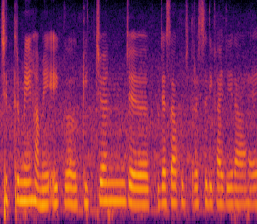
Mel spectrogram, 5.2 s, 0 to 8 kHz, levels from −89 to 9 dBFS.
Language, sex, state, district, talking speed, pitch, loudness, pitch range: Hindi, female, Maharashtra, Gondia, 185 wpm, 185 Hz, -15 LUFS, 175-205 Hz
